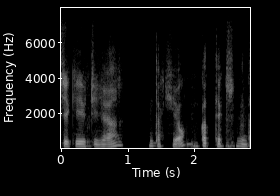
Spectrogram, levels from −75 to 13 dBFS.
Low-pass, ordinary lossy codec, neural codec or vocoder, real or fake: none; none; none; real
